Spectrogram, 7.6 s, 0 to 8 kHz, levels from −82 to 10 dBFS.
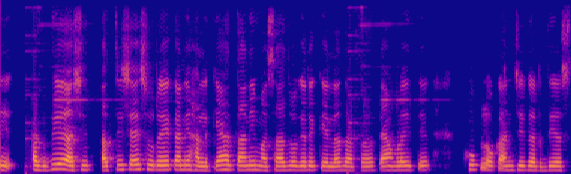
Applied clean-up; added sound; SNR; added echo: neural separator model SepFormer DNS4.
